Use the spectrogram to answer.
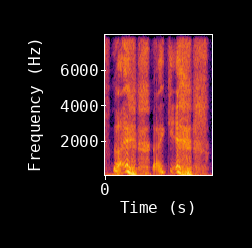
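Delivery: high, slow, thin crying voice; mock a girl sobbing out her words; imitating crying girl. Retelling a classmate who came in crying, mock sobbing. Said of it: "like, fucking crying".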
